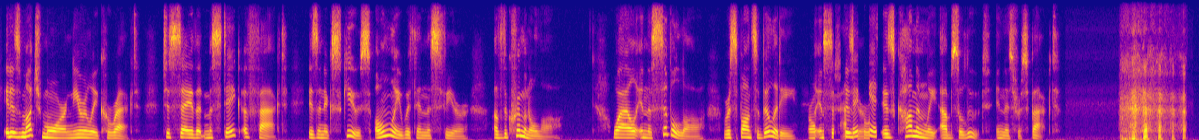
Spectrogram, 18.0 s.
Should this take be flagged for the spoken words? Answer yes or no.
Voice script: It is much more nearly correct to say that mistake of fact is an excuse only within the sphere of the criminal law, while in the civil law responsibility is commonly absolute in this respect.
yes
